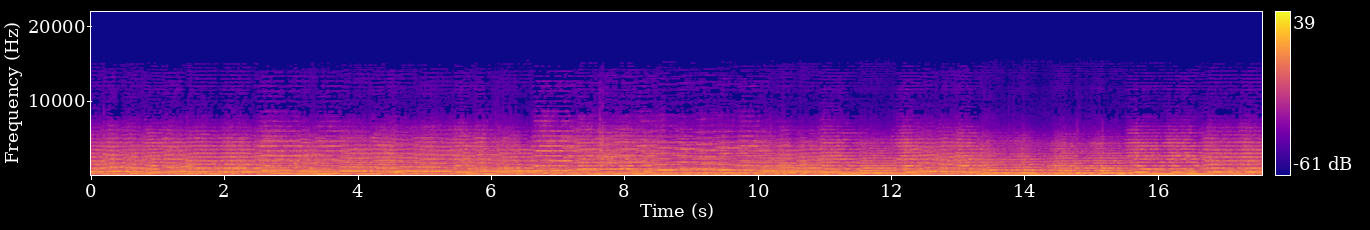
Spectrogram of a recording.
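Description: Student string orchestra playing, violins bowing together with the rest of the string section in continuous, sustained notes.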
